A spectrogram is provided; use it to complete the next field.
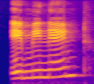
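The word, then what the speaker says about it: eminent: 3 words हैं, एमिनेंट, इमिनेंट और इमेनेंट।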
